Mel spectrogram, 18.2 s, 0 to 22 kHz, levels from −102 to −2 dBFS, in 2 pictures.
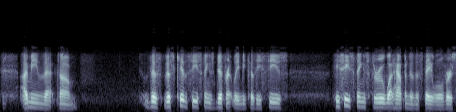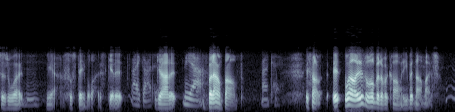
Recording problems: phone-call audio; nothing above 3.5 kHz

